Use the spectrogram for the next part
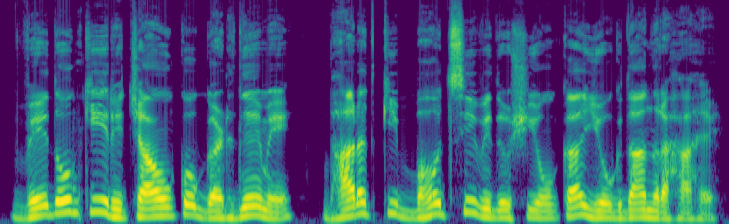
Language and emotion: Hindi, neutral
